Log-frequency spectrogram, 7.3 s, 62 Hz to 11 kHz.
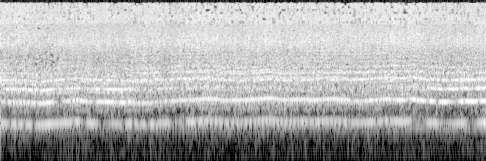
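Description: DJI Mavic 2 Zoom quadcopter's propellers and motors running steadily in flight, heard close from a camera slung beneath the drone: a constant buzzing hum with a pitch that wavers slightly, under a rushing hiss.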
